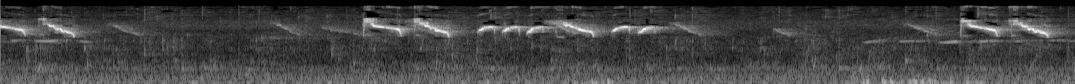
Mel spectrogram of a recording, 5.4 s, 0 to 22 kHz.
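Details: Lure song of an oriental white-eye in the ngalas style with 1234 beats: high, sharply falling notes, then a fast run of five or six chattering downslurs near the middle, and another falling pair at the end.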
